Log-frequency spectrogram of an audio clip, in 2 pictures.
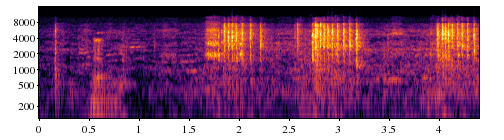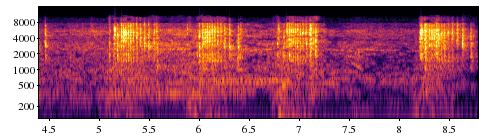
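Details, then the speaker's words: Yamaha Jupiter MX that won't start: seven rasping kick-start strokes spin the engine over but it never fires, with fuel flow to the carburettor starved; spark plug checked first. "Nah ini dia punya masalah nggak mau hidup lah, intinya seperti itu ya."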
